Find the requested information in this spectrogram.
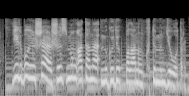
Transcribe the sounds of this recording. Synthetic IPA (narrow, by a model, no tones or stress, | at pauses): je̞lbo̞jənʃɑʒʏzməɴɑt̪ɑnɑmʏɡʲʏd̪e̞k̚bɑlˠɑnəɴkʲʰʏ̥t̪ɪmɪnd̪e̞wo̞t̪ə̰ɾ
